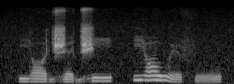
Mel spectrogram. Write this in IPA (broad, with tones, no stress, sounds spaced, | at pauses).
j ɔ˧˩ d͡ʒ ə˧˩ d͡ʒ i˥ | j ɔ˥ w ʏ˩˧ f u˩˧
